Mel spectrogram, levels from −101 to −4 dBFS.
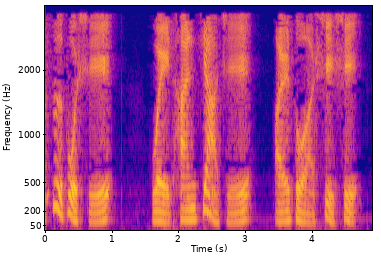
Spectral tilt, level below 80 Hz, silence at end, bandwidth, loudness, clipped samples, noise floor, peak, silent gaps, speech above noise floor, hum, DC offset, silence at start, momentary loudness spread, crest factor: -9.5 dB/octave; -44 dBFS; 0.25 s; 3.9 kHz; -21 LUFS; under 0.1%; -65 dBFS; -2 dBFS; none; 45 dB; none; under 0.1%; 0 s; 6 LU; 18 dB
